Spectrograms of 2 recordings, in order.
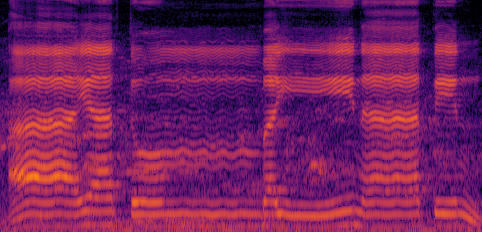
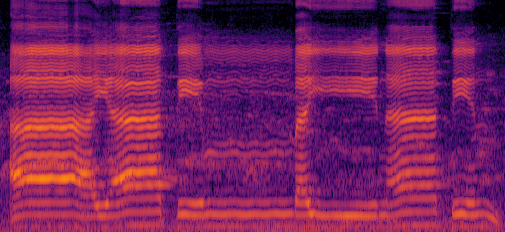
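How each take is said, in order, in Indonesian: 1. Vokal pertama pendek. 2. Vokal pertama panjang. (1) "sorry sorry" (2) "A-nya panjang juga"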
